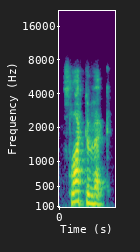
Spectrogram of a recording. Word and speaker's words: Zlokovic: Written and directed by Anna Zlokovic.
